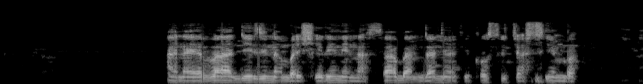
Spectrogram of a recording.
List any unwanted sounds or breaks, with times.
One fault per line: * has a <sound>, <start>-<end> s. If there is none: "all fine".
all fine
